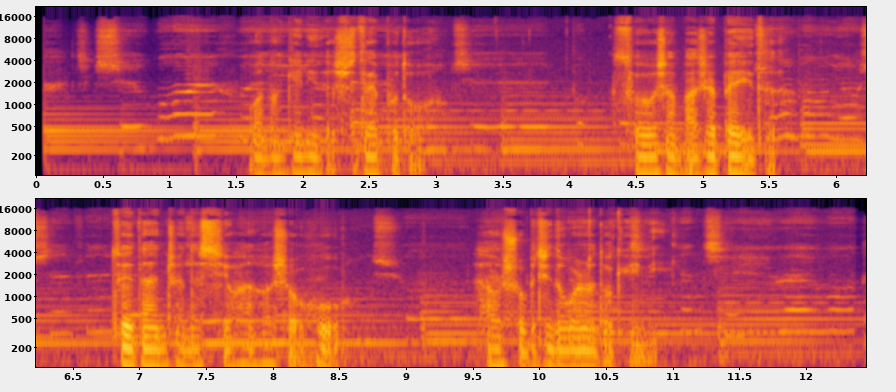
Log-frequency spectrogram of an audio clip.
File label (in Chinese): 温柔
